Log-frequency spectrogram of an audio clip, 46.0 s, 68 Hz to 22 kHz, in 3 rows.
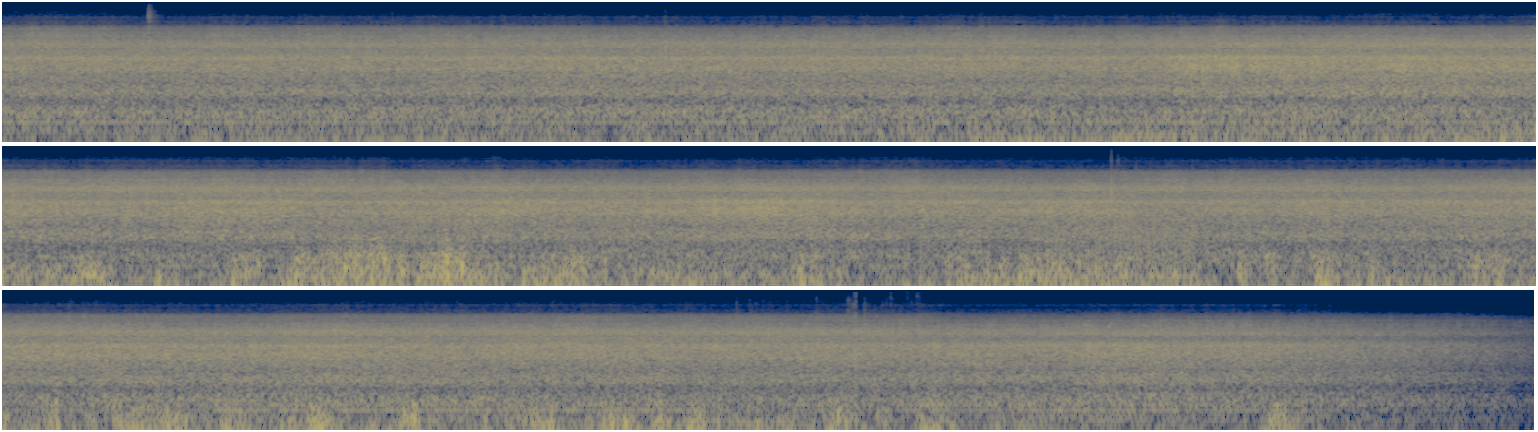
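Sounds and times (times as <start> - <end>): waterfall roaring: 0.0 - 46.0
wind buffeting microphone: 10.7 - 44.5.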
